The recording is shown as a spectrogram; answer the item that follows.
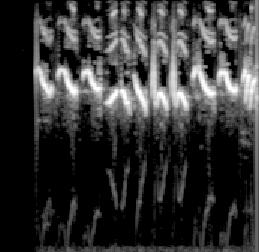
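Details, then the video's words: Chestnut-bellied seed finch (curió) singing the Icoaraci song style: after a brief silence, a rapid continuous run of clear whistled, wavering notes, each dipping and rising, delivered almost without pause. "Icoaraci ou cantoria boa"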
